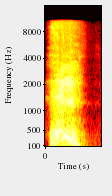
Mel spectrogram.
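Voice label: Vox Attack, Japanese; Kaulah; kingsraid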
